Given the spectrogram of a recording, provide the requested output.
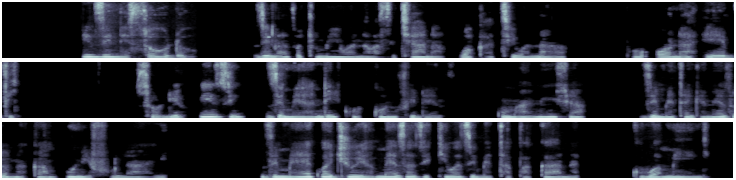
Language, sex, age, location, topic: Swahili, female, 18-24, Kisumu, health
